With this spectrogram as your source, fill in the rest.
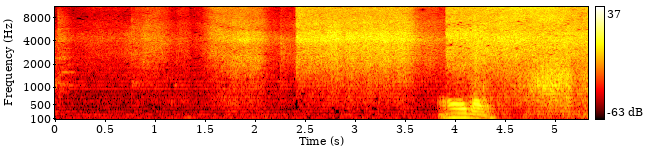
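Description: Copper base coat is sprayed onto a plaque in several hissing bursts of varying length, close and loud, with brief talk between them.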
